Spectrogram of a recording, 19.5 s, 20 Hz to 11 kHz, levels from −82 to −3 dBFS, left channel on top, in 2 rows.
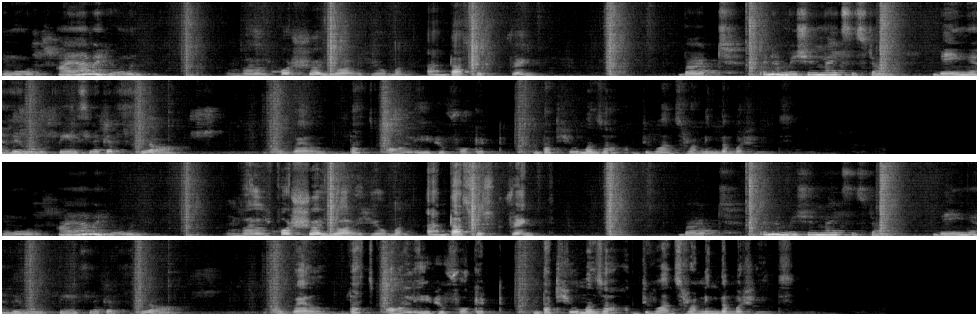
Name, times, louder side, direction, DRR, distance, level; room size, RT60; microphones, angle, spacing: voice 1, 0.0-1.5 2.7-2.8 6.8-9.0 9.3-11.9, left 1 dB, 75° left, 1.3 m, -32 dB
sound 1, 0.6-17.9, right 1 dB, 5° right, 2.7 m, -43 dB
voice 2, 2.2-5.4 12.4-14.6 15.1-17.6, right 4 dB, 75° right, 0.8 m, -33 dB
18.0 x 14.5 x 4.9 m
head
